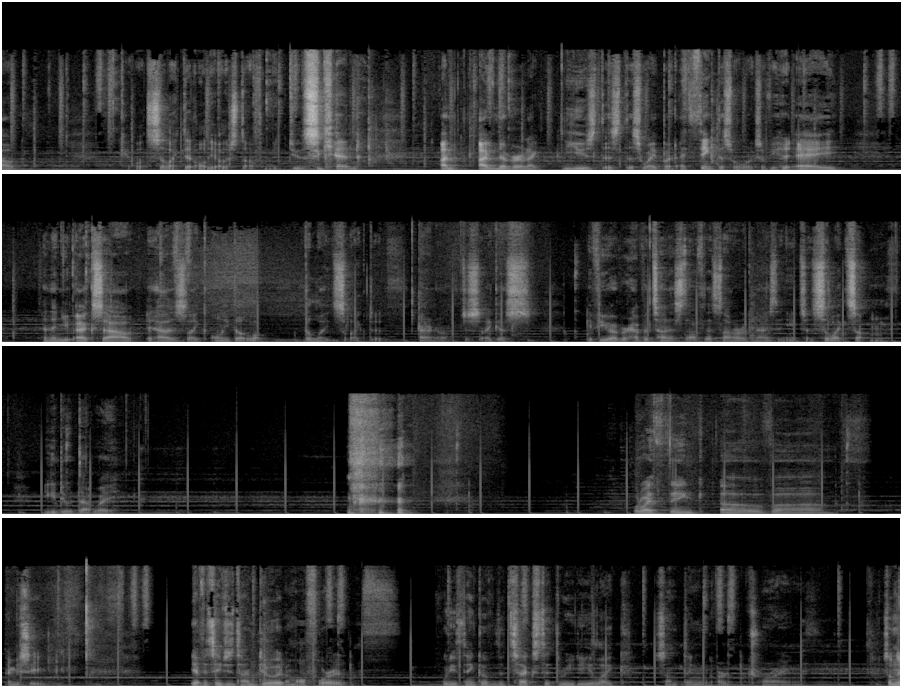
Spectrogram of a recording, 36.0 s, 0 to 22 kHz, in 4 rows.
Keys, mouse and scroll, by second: 0.9 click, 2.5-5.0 drag, 9.6 click, 11.2-12.4 scroll down 6, 12.4 scroll up 2.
